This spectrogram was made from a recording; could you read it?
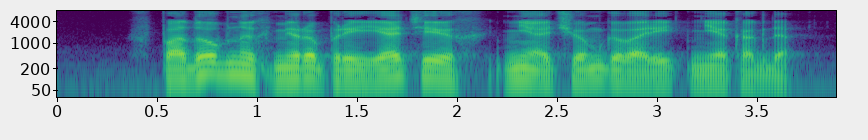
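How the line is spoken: Dry reply. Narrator (Russian): сухо отозвался Ральф

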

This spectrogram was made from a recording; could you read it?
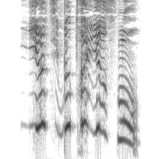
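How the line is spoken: Shrieking. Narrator (Russian): завизжал Рыжий

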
